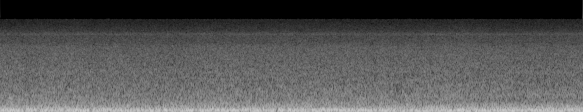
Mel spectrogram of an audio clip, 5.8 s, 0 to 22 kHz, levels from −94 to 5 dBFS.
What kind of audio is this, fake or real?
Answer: real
